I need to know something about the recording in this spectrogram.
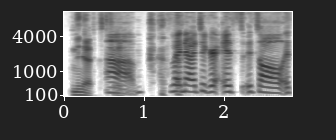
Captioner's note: laughing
